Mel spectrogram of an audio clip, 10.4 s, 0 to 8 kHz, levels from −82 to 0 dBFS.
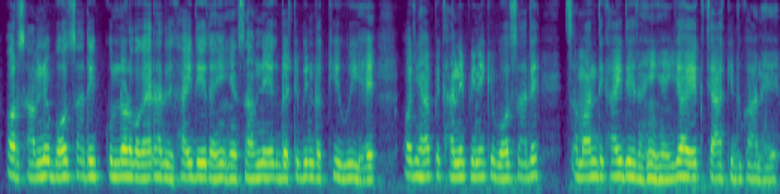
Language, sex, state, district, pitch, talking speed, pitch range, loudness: Hindi, male, West Bengal, Jhargram, 180 Hz, 195 wpm, 170-190 Hz, -16 LUFS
